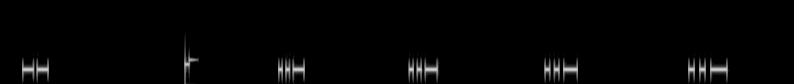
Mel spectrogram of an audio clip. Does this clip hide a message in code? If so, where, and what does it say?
Yes: Morse code from 0.2 to 7.3 s, heard as a keyed tone, about 31 wpm, spaced as for 7 wpm, 700 Hz. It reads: M UUUU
